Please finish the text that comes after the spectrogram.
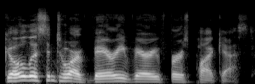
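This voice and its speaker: A man's voice: medium pitch, sing-song, normal speed, no echo, clean studio sound. A man hosting a live podcast in casual chat, rambling and joking, with some swearing. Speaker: podcast host.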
